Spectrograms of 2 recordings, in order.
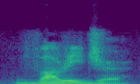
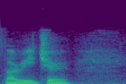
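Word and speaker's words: Vareger: europe turned to the variger and how in the east of the northern peninsula the trend is more toward the east readers aside i'm pronouncing this variger it's spelled v-a-r-e-g-e-r end of readers aside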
